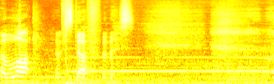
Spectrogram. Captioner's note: sad DM noises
